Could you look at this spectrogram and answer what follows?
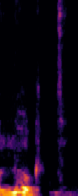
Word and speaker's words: looked: Y yo no puedo pronunciar looked, yo digo looked, looked, con esa T al final, ¿listo?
